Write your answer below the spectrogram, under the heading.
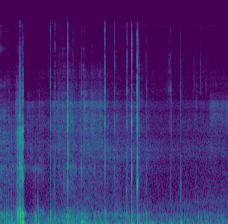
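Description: Wind buffeting the camera's microphone, with a low rumble and scattered sharp clicks and knocks; the loudest knock comes about half a second in.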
